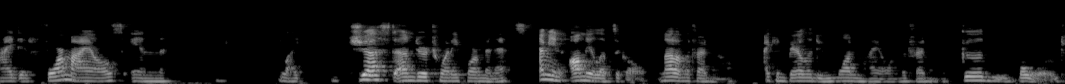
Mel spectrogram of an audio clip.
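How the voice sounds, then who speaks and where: A woman with a very deep, low pitch speaks at a moderate pace with ordinary pitch variation and big swings in loudness. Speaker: video blogger. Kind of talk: casual video diary.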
